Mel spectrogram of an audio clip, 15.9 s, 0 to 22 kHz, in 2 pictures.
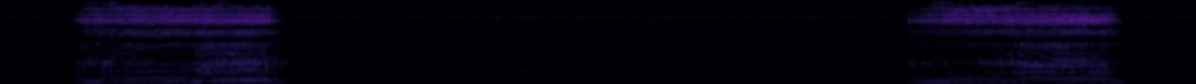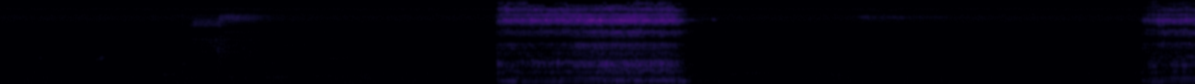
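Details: Shih Tzu snoring indoors in a small room: deep rasping snores about 1.3 seconds long, spaced roughly five seconds apart, with softer wheezy breaths between them.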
